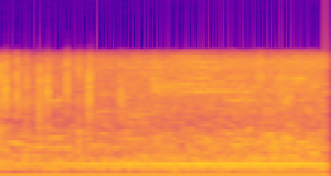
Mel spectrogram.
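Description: A portable fire pump's engine running steadily at a constant pitch, a little louder from about a second in, with voices over it.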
